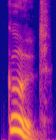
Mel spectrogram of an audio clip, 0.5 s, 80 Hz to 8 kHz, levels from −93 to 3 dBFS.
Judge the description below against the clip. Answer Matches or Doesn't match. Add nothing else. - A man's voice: Matches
